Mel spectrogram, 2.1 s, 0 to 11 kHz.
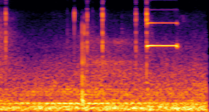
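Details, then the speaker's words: Motorcycle wireless TPMS sensor screwed onto kayak trailer tire valve (60 psi max) before monitor setup: one short clear electronic beep after a few light clicks, alert since not yet set up. "oh it just you hear that it is beeping so we don't have it set up yet"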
